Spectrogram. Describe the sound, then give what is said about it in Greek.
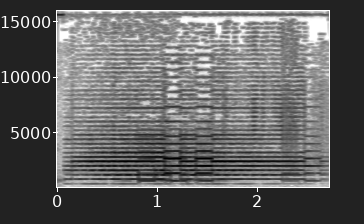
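An ambulance siren wails loudly, its tones stepping between pitches in a steady alternating pattern over faint road rumble, with no one speaking. “Ήρθα το ασθενοφόρο πράγματι μετά από λίγη ώρα”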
